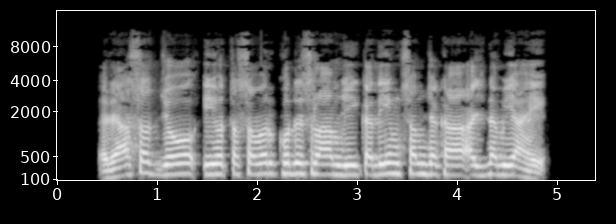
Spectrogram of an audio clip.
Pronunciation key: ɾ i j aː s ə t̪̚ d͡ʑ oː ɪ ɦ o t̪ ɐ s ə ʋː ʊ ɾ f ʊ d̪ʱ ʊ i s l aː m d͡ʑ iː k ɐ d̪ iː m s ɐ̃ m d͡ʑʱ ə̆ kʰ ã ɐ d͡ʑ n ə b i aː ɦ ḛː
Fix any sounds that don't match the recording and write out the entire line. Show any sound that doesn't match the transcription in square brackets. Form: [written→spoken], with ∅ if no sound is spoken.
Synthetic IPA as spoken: ɾ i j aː s ə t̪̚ d͡ʑ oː ɪ ɦ o t̪ ɐ s ə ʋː ʊ ɾ [f→x] ʊ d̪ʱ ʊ [i→ɪ] s l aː m d͡ʑ iː k ɐ d̪ iː m s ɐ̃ m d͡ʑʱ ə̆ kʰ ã ɐ d͡ʑ n ə b i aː ɦ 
